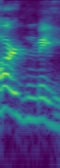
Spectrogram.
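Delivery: put-on, somewhat mad, irritated tone. Retelling a voice heard on a walkway, imitating someone kinda mad. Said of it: "like, kinda mad".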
